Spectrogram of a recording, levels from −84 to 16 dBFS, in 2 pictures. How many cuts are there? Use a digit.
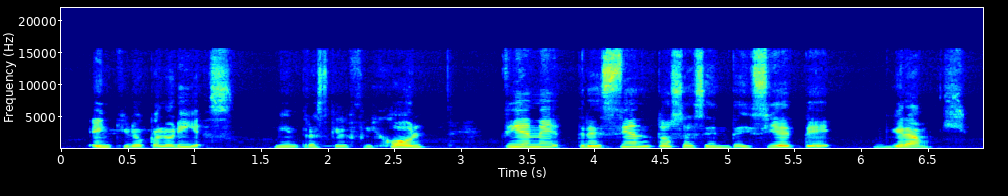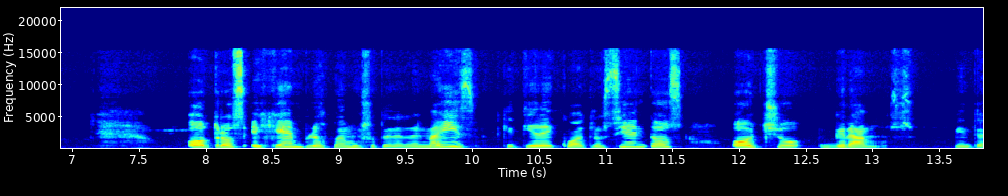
0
